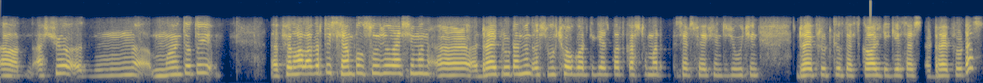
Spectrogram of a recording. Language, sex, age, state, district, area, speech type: Kashmiri, male, 18-30, Jammu and Kashmir, Ganderbal, rural, conversation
